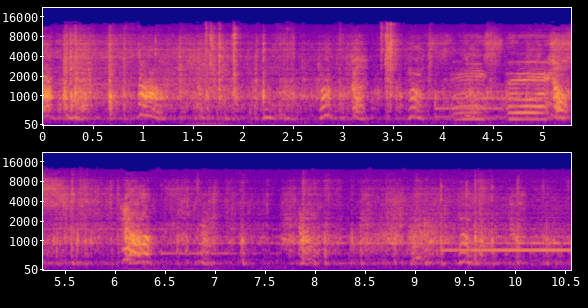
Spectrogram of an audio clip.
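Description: Television drama audio of a struggle: short vocal grunts and cries, scuffling knocks and clicks, and a few held notes of background score.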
